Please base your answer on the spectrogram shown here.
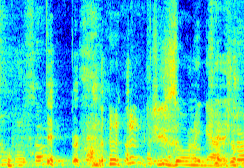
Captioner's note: laughing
